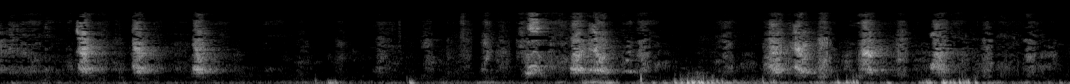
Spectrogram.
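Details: American Bully barking repeatedly in bursts, with strong sharp barks at a brisk, uneven pace and some low thumping sounds in between.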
